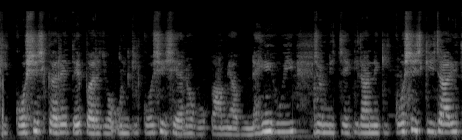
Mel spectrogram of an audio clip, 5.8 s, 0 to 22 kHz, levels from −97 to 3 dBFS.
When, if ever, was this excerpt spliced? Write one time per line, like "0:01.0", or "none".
none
